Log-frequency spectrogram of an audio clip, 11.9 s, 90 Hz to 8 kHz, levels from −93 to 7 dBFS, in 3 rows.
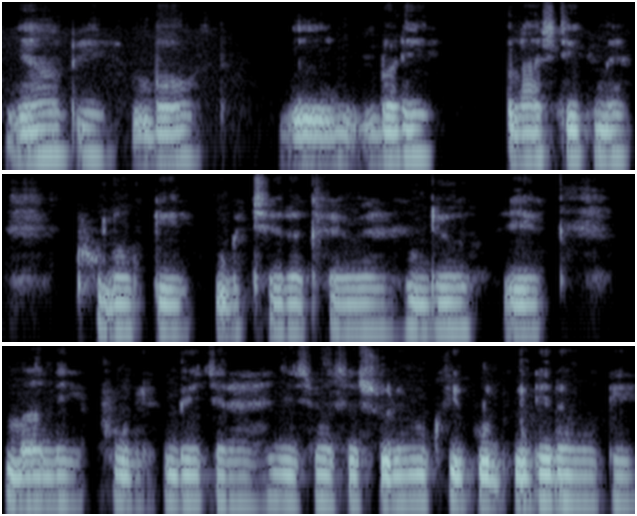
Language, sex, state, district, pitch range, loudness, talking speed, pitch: Hindi, male, Uttar Pradesh, Etah, 125-130 Hz, -30 LUFS, 140 wpm, 125 Hz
